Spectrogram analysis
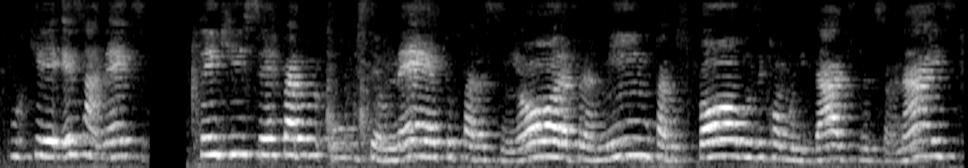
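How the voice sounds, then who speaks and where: A woman playing an earnest, respectful younger neighbour in a radio drama. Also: sits high. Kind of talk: scripted community radio drama. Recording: very echoey, distant mic, faint noise.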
